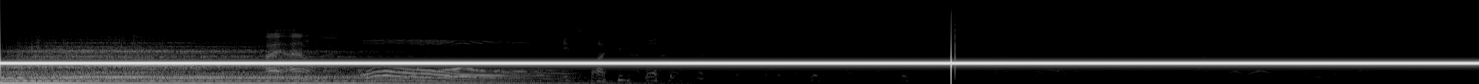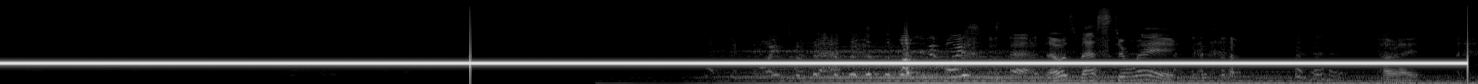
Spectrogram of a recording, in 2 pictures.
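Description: Censor bleep: one loud, steady, unbroken beep tone laid over the talk. Faint voices and laughter show through beneath it for the first few seconds and again near the end.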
